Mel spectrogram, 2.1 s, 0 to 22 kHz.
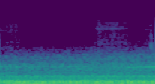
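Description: Volvo EX40 Twin Performance electric SUV with 441 hp accelerating hard from inside the cabin, a steady low road rumble and faint rising motor whine running continuously with no talk.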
